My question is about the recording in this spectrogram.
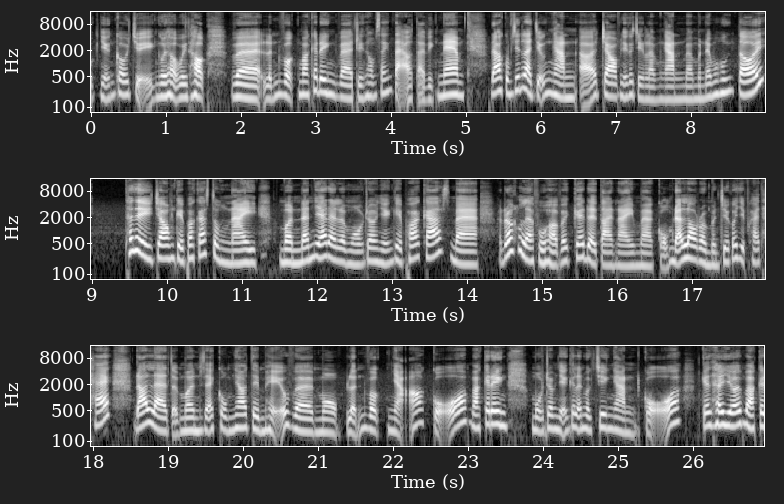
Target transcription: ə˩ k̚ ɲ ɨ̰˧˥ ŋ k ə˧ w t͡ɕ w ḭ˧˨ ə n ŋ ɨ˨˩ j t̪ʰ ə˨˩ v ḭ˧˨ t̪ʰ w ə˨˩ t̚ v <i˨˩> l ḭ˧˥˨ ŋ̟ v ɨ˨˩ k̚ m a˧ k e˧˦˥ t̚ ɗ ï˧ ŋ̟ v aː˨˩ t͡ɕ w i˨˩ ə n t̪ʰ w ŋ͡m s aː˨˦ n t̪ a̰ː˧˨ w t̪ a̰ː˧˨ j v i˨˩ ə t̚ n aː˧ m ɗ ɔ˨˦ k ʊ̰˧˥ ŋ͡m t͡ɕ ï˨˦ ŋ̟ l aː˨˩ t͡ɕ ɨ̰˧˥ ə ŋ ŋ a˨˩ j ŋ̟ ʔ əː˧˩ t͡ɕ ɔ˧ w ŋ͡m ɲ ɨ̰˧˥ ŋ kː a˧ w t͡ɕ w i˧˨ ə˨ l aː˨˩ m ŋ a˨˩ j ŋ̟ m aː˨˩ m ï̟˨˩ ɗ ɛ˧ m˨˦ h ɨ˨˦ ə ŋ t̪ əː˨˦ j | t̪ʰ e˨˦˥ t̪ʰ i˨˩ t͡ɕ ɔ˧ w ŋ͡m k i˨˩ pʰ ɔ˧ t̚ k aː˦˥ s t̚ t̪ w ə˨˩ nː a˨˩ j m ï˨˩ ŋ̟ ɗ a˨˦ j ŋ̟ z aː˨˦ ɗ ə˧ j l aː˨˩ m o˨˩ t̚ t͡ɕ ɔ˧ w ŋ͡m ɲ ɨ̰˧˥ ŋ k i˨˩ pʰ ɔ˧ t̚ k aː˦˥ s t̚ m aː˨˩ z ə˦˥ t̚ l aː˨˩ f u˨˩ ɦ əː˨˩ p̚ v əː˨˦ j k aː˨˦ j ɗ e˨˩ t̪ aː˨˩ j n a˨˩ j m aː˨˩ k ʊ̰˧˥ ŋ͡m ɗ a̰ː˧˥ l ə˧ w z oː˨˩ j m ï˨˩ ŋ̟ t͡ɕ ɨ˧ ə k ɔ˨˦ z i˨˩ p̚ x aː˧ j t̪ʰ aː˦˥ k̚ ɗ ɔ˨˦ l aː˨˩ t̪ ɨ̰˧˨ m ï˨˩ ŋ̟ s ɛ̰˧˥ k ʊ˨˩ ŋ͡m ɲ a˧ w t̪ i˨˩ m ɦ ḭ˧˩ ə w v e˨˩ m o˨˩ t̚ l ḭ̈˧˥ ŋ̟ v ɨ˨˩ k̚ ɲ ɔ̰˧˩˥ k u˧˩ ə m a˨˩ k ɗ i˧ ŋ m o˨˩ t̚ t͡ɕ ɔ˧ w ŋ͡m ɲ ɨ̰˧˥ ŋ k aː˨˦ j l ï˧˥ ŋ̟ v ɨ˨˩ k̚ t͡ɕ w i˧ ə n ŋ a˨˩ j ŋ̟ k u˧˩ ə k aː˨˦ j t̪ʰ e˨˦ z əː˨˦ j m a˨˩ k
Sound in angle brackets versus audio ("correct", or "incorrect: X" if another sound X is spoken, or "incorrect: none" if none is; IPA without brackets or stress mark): incorrect: e˨˩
